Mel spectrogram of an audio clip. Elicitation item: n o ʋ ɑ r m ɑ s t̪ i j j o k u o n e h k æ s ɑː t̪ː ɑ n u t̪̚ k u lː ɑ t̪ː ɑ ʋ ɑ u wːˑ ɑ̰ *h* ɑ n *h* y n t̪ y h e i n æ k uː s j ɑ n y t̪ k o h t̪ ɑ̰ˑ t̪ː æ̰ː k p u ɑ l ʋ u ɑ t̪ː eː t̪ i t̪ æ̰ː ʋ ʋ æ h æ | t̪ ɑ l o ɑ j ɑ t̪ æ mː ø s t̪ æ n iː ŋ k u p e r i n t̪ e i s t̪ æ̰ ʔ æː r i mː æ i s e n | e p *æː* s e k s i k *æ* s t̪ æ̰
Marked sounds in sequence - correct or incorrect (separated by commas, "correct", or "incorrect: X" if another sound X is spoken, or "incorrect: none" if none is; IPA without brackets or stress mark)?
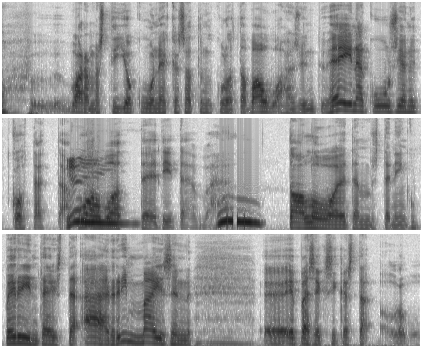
correct, incorrect: s, incorrect: æ, correct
